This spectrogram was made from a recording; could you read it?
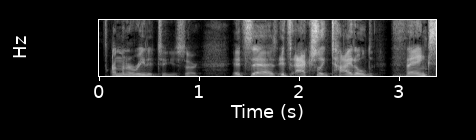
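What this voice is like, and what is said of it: Usual voice. Nothing is said of it.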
